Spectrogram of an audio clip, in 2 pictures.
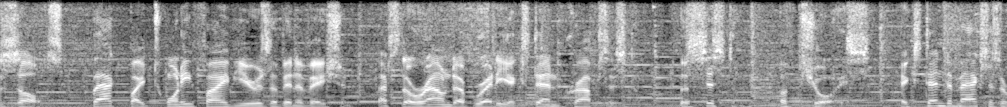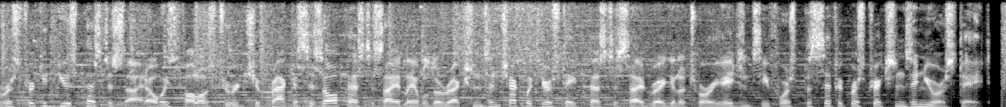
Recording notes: On location from the Farm Progress Show in Boone, Iowa for day 2. Broadcasted from the Trelleborg booth.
